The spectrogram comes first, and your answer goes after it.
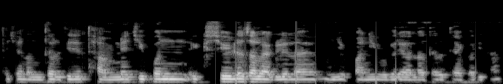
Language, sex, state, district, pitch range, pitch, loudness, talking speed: Marathi, male, Maharashtra, Nagpur, 115-120 Hz, 115 Hz, -18 LUFS, 165 wpm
